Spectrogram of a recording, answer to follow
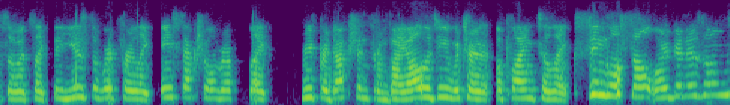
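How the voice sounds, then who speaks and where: A woman's high-pitched voice, dry and close with no echo. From Canada. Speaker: panelist. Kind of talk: panel discussion.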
